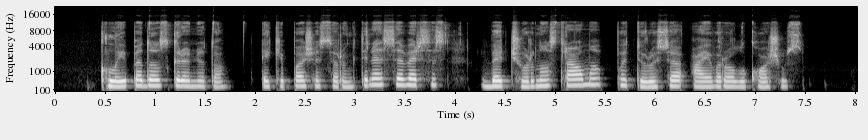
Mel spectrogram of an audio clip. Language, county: Lithuanian, Kaunas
